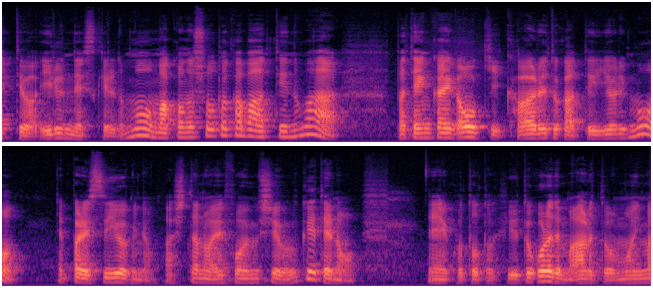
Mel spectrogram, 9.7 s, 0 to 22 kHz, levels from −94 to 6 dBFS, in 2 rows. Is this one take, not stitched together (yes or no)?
yes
